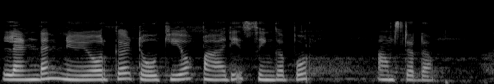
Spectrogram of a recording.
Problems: none marked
